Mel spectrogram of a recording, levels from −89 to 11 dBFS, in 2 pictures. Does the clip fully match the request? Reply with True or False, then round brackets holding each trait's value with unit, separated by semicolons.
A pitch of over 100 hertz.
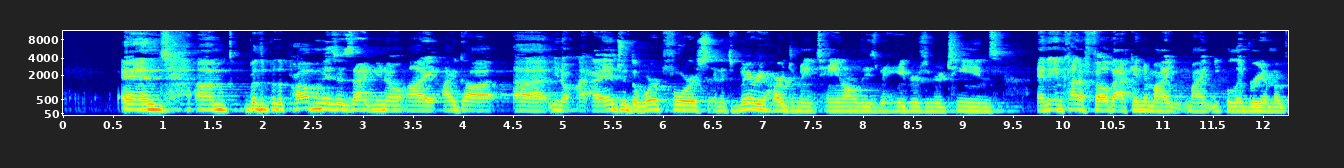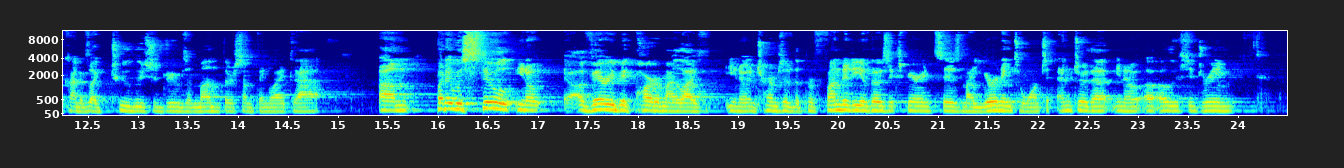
True (140 Hz)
